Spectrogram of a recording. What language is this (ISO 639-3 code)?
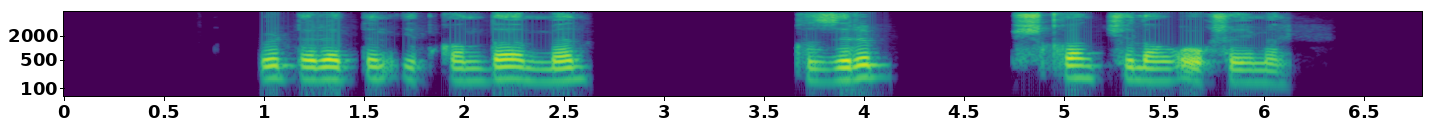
uig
